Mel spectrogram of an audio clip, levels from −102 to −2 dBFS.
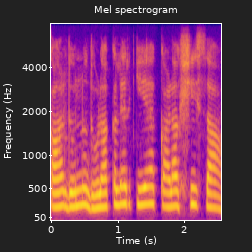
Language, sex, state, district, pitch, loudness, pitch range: Rajasthani, female, Rajasthan, Nagaur, 225 Hz, -13 LUFS, 215-250 Hz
